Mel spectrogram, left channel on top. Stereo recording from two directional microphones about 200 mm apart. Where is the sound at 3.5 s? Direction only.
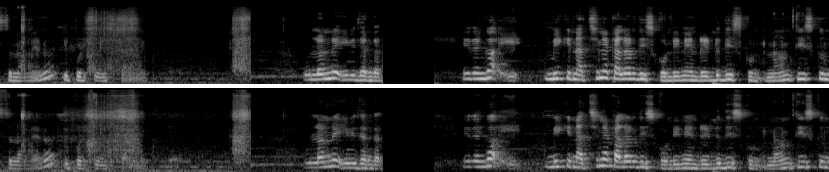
50° left (ahead or behind).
